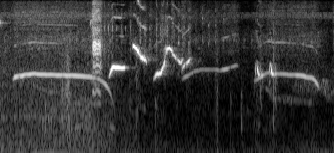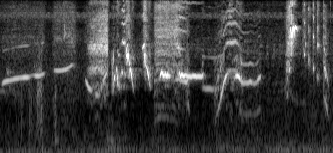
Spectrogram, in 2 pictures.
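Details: Oriental magpie-robin (kacer) song used as bait to make birds sing vigorously: long level whistles and slurred whistled notes, broken by short harsh buzzy bursts, over a faint low background hum.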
